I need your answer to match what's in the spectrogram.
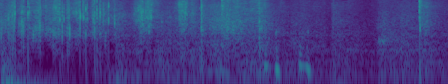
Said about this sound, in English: Sound coming in my ear. This stupid hammering.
